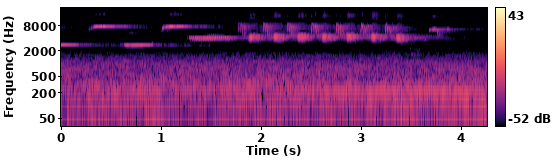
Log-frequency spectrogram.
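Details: Song Sparrow song in a meadow on 18 March 2024: a few clear whistled opening notes, then a run of six rapid buzzy phrases and a brief closing trill, over a low steady hum.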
